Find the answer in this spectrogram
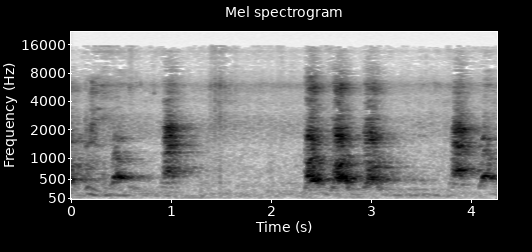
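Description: Pet dog barking in short, separate barks: single barks in the first second, a quick run of three about two and a half seconds in, and one more near the end.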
